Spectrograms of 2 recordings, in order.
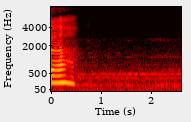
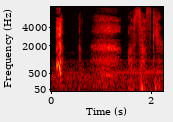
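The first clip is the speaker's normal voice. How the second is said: very slow, breathy laughing whisper; 8 dB quieter, much slower than usual. Real, not acted. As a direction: whisper the fear with a giggle.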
